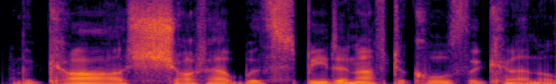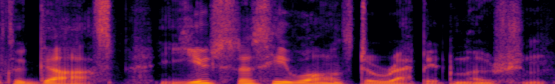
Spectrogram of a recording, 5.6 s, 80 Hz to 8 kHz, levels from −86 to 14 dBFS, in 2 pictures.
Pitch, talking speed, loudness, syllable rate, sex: 110 Hz, 225 wpm, -19 LUFS, 5.1 syllables/s, male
